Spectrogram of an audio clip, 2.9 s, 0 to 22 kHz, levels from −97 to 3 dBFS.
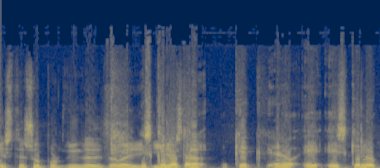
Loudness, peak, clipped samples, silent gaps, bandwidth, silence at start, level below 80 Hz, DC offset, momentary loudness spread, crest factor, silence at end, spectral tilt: -21 LUFS; -12 dBFS; under 0.1%; none; 18.5 kHz; 0 s; -42 dBFS; under 0.1%; 5 LU; 8 dB; 0 s; -5 dB/octave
